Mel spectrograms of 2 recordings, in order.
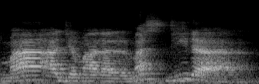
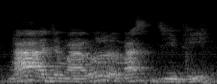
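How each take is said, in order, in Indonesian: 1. Akhiran memakai vokal a semua. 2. Akhiran memakai vokal u dan i. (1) "Af'ala setelahnya mansub maf'ul bih" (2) "Ini kalau dibacanya ma ajmalul masjidi"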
